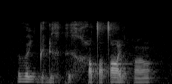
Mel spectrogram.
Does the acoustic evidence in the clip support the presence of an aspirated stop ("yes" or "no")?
no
